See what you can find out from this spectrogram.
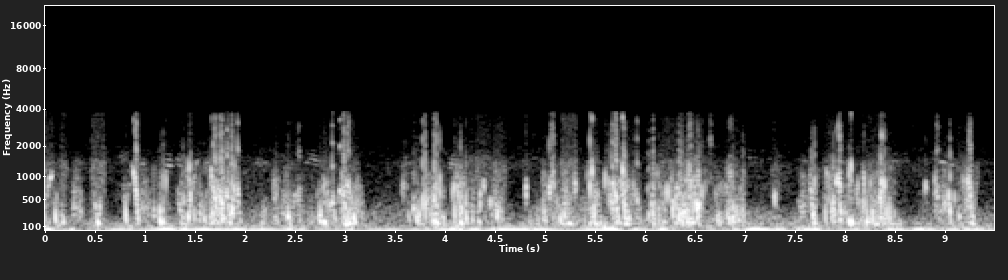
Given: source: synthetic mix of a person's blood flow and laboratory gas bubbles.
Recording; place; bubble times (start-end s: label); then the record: Doppler ultrasound of blood flow; subclavian vein
0.00-0.23 s: bubbles
0.33-0.39 s: bubbles
0.46-0.60 s: bubbles
0.77-0.94 s: bubbles
1.05-1.25 s: bubbles
1.31-1.98 s: bubbles
2.14-2.36 s: bubbles
2.39-3.17 s: bubbles
3.56-4.62 s: bubbles
4.76-5.34 s: bubbles
5.38-5.96 s: bubbles
6.00-7.02 s: bubbles
7.25-7.35 s: bubbles
7.61-8.51 s: bubbles
8.78-8.83 s: bubbles
8.87-9.34 s: bubbles
From the record:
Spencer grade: 4 (maximum detectable bubble signal sounding continuously throughout systole and diastole of every cardiac period, and overriding the amplitude of the normal cardiac signals); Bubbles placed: anywhere in the cardiac cycle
